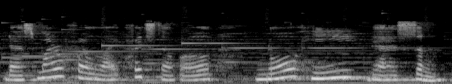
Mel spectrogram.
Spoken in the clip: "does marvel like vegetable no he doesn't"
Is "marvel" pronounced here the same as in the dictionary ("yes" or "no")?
no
